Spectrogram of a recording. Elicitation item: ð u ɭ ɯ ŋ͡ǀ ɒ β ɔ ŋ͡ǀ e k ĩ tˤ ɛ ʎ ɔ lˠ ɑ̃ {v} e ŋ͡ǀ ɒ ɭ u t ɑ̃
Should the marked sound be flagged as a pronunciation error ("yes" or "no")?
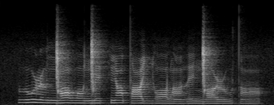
yes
